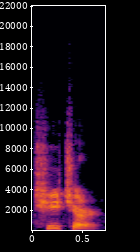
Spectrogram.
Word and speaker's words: teacher: teacher Teacher. teacher Teacher. teacher Teacher. Sounds good দেখো টিচার শব্দটা কিন্তু সব উচ্চারণ হচ্ছে বা ব্রিটিশ ইংলিশে কিন্তু দেখো লাস্টের রটা উচ্চারণ হয় না ওরা খেয়ে ফেলছে রটা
